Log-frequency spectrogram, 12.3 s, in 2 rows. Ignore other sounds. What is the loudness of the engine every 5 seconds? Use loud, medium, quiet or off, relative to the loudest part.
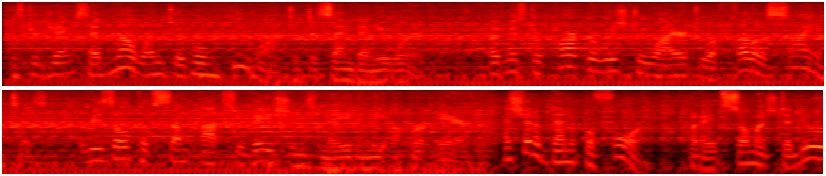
loud, loud, medium.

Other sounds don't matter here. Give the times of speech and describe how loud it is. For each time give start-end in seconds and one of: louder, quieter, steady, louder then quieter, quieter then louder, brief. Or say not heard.
0.1-12.2 steady.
